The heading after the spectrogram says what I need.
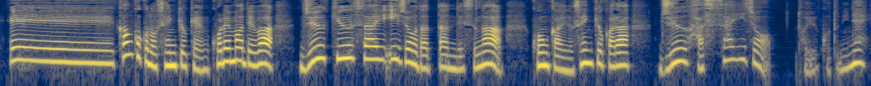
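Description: A woman hosting a radio program in a chatty, easygoing way, often adding soft tag particles as she explains things. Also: on the high side, no room sound, clean studio sound. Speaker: radio show host. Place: radio studio.

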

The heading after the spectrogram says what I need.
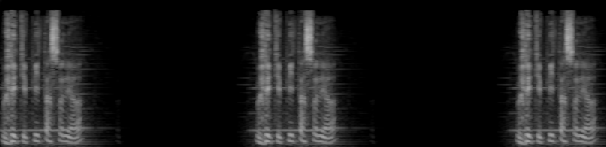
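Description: An actor playing a gentle middle-aged father who softly coaxes his sulky daughter, in a TV drama scene. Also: a little high, takes it slowly, pauses often, breathy edge, faint music behind, exaggerated voice. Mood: gently coaxing. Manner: soft, coaxing, chuckling fondly. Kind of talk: TV drama dialogue.

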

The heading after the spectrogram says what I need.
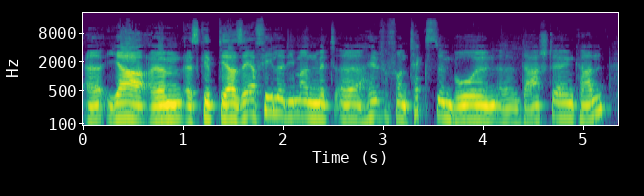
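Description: Male radio co-host, halting and conversational, mid-pitched, heavy on filler sounds. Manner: hesitant, many filler sounds. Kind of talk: conversational explaining.

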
